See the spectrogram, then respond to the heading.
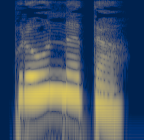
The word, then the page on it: ಪ್ರಾಣನಾಥ: prāṇa nātha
